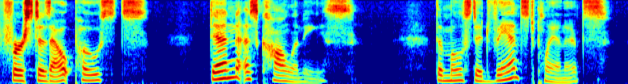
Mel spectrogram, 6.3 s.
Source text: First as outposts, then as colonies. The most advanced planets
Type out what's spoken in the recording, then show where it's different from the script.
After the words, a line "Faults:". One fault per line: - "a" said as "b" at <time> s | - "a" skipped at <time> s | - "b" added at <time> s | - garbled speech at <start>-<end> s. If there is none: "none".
First as outposts, then as colonies. The most advanced planets
Faults:
none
